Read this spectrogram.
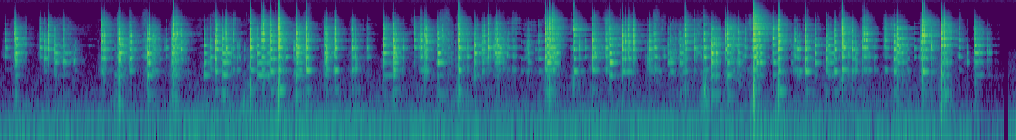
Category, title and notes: Sound effects > Objects / House appliances
Wood Clanking
This is the sound of a bunch of wooden objects clanking together, as if someone was walking around carrying them. I did this by layering a bunch of recordings of me lightly tapping two drumsticks together, then altered the pitches of the layers. Recorded with a Blue Yeti.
